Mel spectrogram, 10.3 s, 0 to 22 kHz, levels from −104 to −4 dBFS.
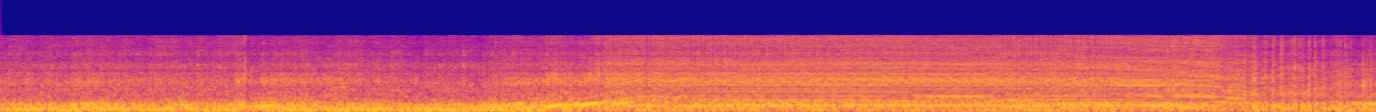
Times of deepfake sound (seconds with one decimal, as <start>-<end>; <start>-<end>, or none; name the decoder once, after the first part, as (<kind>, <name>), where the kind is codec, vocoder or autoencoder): none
